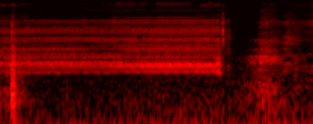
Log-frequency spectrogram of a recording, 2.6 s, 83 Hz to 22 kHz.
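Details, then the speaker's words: Kato N scale CSX SD40-2 #8186 locomotive at throttle-up: a faint steady high-pitched hum that never spins up, then cuts off; the motor is energised but vibrating and stalled, with the drive shaft seemingly stuck. "oh I hear the motor it's doing something I physically hear the motor vibrating feels like the drive shaft is stuck"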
